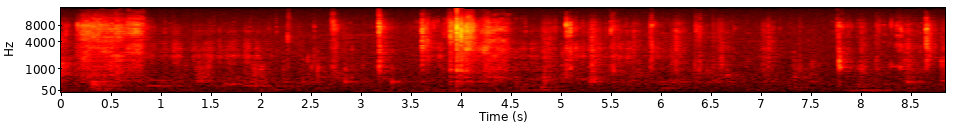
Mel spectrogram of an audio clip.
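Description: Close-up eating of curry-soaked rice by hand: a mouthful pushed in, then chewing with many wet clicks and smacks. About four seconds in comes a louder wet squish as fingers mix rice and gravy in the bowl.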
